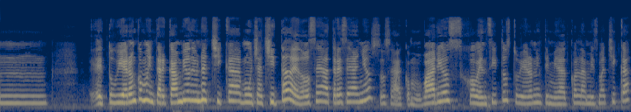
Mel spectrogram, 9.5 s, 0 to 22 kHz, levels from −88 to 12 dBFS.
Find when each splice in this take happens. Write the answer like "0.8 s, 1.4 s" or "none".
1.6 s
